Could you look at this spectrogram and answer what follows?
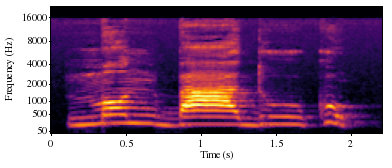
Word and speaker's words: Monbaduku: mentalmente quando mangi è Monbaduku. Monbaduku. Si scrive così. Mentre mangi, sapete quando dite i mantra si attivano le memorie del mantra, no? Mon con la N di Napoli, Monbaduku.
